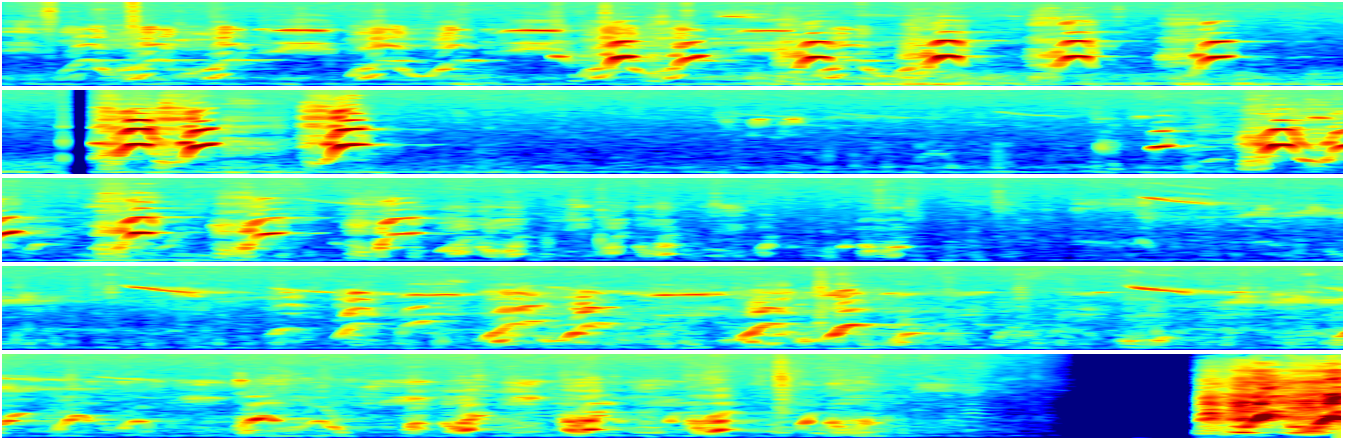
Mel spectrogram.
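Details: Zebra giving repeated yelping, barking calls in several uneven bouts, some fainter and rapid, with a low rumbling noise early on and a sudden loud burst at the end.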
